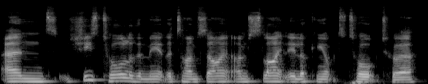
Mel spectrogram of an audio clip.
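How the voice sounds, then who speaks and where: A man's voice: mid-range voice, steady tone, brisk. A man speaking as an academic interview guest, telling anecdotes in a thoughtful, rambling, conversational way.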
